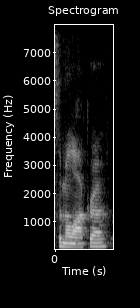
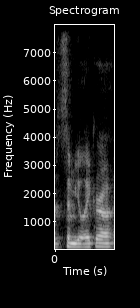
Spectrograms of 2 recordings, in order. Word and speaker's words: Simulacra: Uh, I picked uh, Wax Simulacra or Simulacra, as you might pronounce it.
